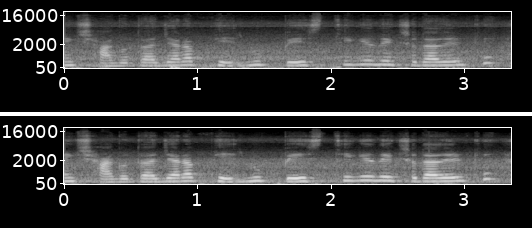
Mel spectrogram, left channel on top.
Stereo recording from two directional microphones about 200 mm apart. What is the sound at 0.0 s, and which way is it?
A woman's voice, 15° right (ahead or behind).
